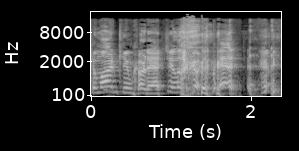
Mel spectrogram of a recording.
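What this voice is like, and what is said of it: Imitates another person's voice. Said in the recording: “my Kanye West impression ... That's how he talks. To be fair, that's dead on. That was dead on.”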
